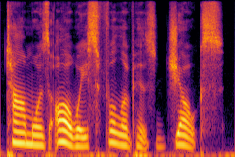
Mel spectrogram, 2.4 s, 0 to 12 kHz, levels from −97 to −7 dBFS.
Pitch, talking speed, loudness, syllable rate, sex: 175 Hz, 180 wpm, -17 LUFS, 4.2 syllables/s, female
